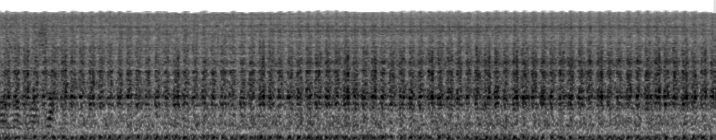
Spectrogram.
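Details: Yamaha Aerox scooter at idle, inspected before disassembly: rough, uneven low knocking around three per second over the engine beat, unlike valve clearance or rocker arm noise, consistent with a failed camshaft bearing.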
